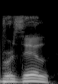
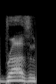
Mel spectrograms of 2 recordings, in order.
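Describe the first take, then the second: First: The name sounds like the country Brazil. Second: The name does not sound like the country. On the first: The speaker calls it wrong. "we don't say Brazil" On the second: The speaker calls it right. "We say Brazel"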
